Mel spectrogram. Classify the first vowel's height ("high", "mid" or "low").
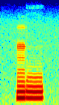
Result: high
